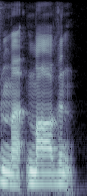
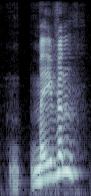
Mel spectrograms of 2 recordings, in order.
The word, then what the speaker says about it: Maven: Based Marvin M. Maven. It's Maven, isn't it? Not Marvin. It's Maven. There's no R there.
